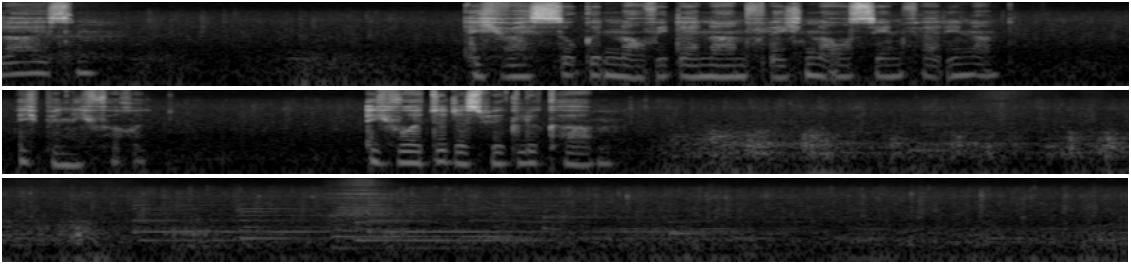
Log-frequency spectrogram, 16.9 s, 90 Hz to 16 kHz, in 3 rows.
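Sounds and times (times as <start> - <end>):
speech: 0.0 - 0.6, 2.3 - 6.6, 7.5 - 9.1
steady rain falling on surfaces: 0.0 - 16.9
low rumble: 9.0 - 16.9.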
